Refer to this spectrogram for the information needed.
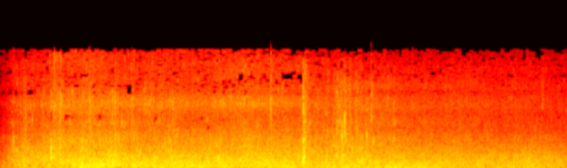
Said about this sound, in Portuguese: Assim que molhou os pés, olhou uma última vez para a enorme colônia de pinguins na praia atrás dele e partiu saltitando de encontro às pequenas ondas que quebravam em sua frente.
